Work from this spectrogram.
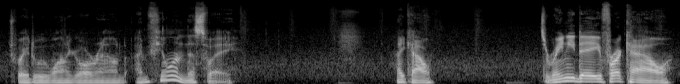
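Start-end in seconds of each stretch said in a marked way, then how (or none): none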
